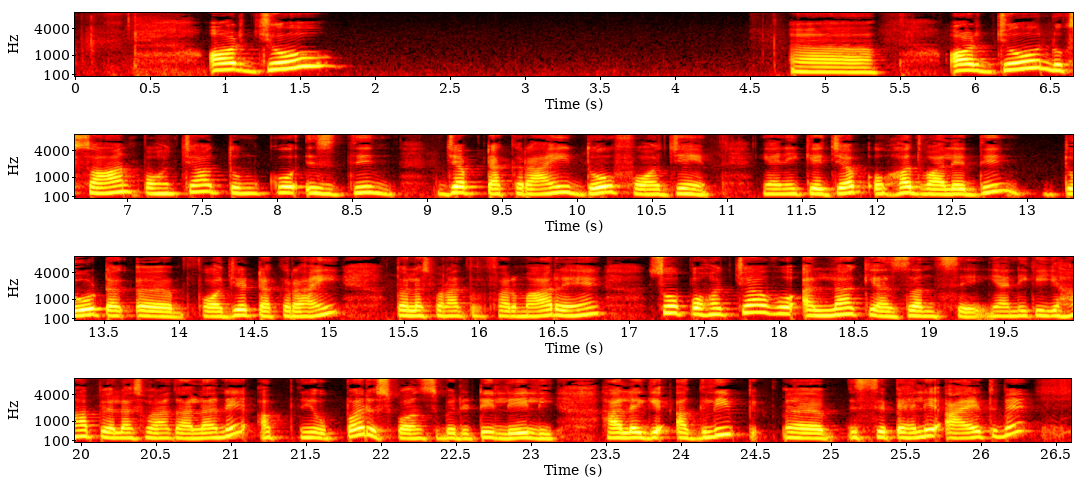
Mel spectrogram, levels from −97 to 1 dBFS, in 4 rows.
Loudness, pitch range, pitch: -18 LUFS, 190-240 Hz, 205 Hz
